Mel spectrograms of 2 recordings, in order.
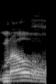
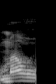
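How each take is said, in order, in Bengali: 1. এই ধ্বনিটি অগোল ঠোঁটে উচ্চারিত হয়। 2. এই ধ্বনিটি গোল ঠোঁটে উচ্চারিত হয়। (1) "ঠোঁট গোল হবে না" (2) "একেবারে এভাবে ঠোঁট গোল করে"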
